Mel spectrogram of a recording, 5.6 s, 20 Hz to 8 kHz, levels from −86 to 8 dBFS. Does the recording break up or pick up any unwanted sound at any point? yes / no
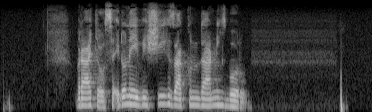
no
